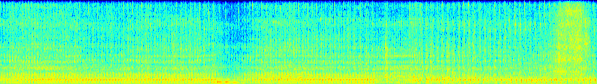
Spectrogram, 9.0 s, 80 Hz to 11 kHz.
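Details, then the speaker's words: BSA D7 Bantam two-stroke restoration project with a new spark plug, on its first ride around the block: ragged, uneven exhaust beat that stutters as speed changes; rough running, and owner thinks the carburettor might need fettling. "it doesn't sound too clever, but it might need a little bit of fettling on the Dobry what's it thing we bump the carburetor."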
